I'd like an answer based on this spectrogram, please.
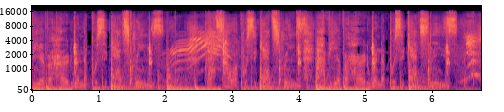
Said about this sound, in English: Have you ever heard when a pussycat is fighting? Dogs chasing cats and it sounds so exciting.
